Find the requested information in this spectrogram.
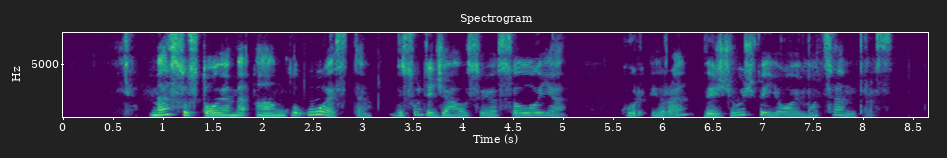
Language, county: Lithuanian, Vilnius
